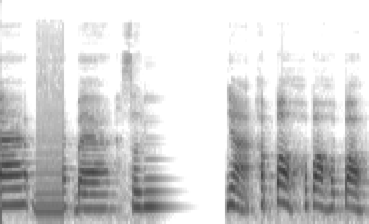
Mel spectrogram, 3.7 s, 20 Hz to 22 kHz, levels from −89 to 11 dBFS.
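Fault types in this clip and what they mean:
System hang loop: From 0.36 to 0.62 s the sound turns into a steady, mechanical buzz at 50 Hz, because a single 20 ms slice repeats exactly 13 times. The computer or its audio driver stopped feeding new data while the sound hardware kept replaying the same short stretch of its output buffer. When playback resumes, about a third of a second of the original audio is gone.
Call audio freeze: Between 1.47 and 2.26 s the sound stalls. The last sound is stretched into a fading buzz, and about 400 ms of that stretch is silence. Afterwards the audio resumes exactly where it stopped, so nothing is lost, but everything after it arrives 770 ms late. The likely cause is packets held up in transit, which let the receiver's jitter buffer run empty until they arrived.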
